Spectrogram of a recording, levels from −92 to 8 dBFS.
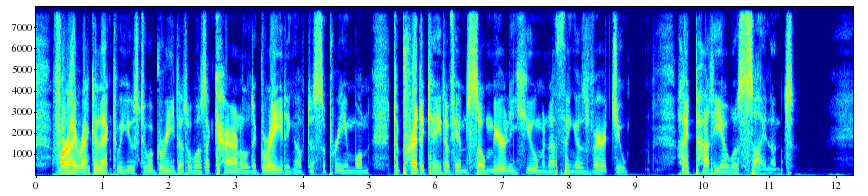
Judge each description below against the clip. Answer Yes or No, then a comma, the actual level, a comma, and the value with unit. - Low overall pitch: Yes, low, 105 Hz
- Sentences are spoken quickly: No, average, 150 wpm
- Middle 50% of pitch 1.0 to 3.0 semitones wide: Yes, narrow, 2.4 semitones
